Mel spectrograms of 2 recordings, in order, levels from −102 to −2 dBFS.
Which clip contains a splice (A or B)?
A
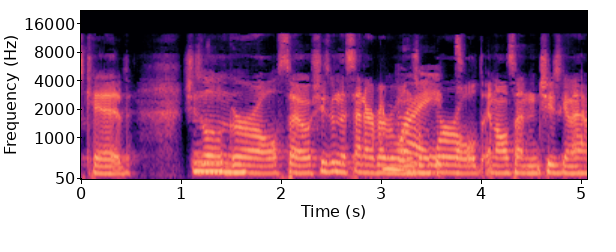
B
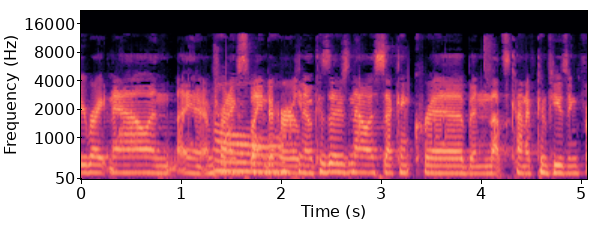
B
